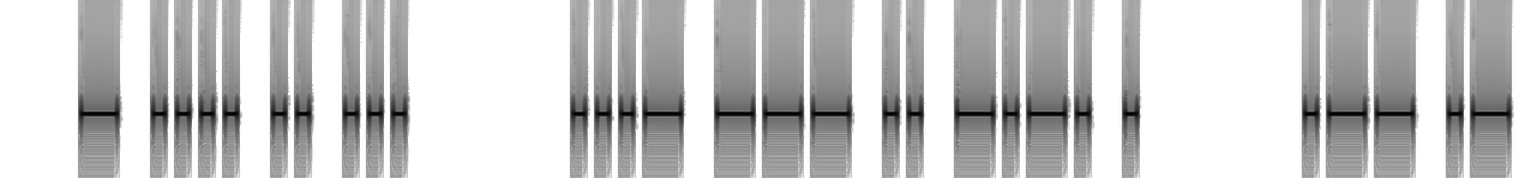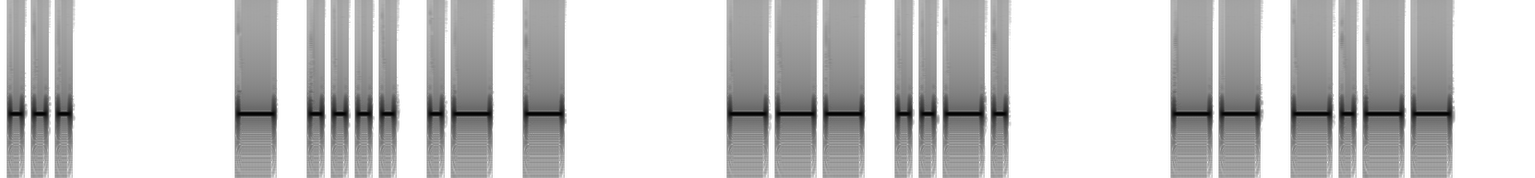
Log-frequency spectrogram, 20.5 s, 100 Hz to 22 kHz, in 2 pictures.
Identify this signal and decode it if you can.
Morse code, heard as a keyed tone, about 15 wpm, 700 Hz. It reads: THIS VOICE WAS THAT OF MY
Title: 2x Word-Spacing - Sentences from Top 500 Words - 15wpm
